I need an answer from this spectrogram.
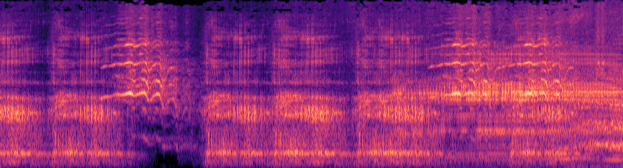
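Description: Stampede sound effect: a herd's rumbling with regular thuds about twice a second, and a horse whinnying about a second in and again near the five-second mark. The sound drops out briefly just before the two-second mark.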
